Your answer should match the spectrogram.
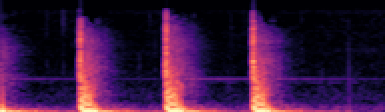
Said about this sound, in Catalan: Ara sí que han tocat de veres, Ernest. Ves a veure qui hi ha.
